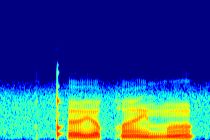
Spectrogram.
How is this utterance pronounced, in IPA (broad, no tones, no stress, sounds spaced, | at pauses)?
qʼ y qʷ ẽ m õ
